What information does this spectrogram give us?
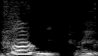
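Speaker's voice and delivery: play-acted voice with disgust in it. Retelling how someone called a speaker over: imitating a disgusted call. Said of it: "like, disgusted".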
